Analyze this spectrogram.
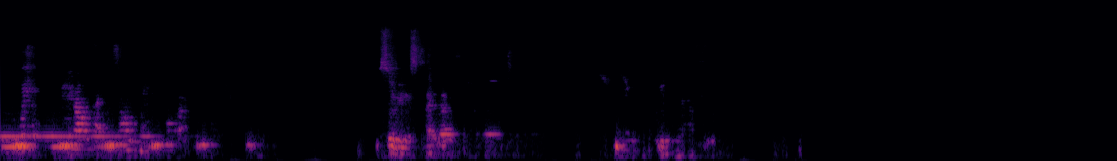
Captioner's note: sound re-muted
